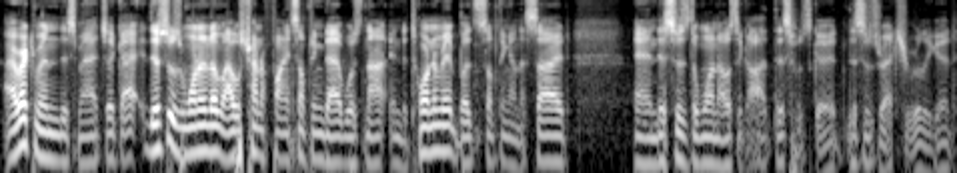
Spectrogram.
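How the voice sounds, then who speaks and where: A man's voice: on the low side, fast talker. A man co-hosting a podcast in casual chat, rambling and laughing often. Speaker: podcast co-host. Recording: dull lo-fi podcast audio.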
